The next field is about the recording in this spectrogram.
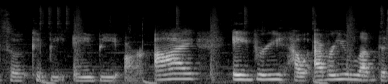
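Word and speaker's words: Abrie: It could mean red if it's spelled differently, and it could mean pathway. I have the name Abry, spelled A-B-R-I-E, Abry.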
